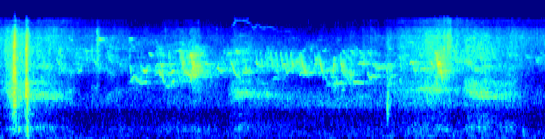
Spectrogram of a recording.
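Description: Small songbirds chirping and twittering, quiet, with many short calls overlapping. Two sharp taps come just after the start.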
